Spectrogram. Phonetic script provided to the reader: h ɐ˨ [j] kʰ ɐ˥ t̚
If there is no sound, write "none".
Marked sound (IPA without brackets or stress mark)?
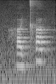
j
